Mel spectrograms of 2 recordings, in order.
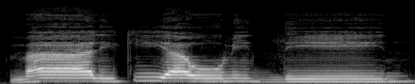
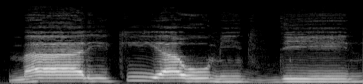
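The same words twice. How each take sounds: The two takes are said the same way.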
